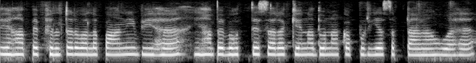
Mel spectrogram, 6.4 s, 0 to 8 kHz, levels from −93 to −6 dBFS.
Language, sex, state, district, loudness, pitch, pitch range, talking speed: Hindi, female, Bihar, Kishanganj, -16 LUFS, 290 Hz, 280-295 Hz, 180 wpm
